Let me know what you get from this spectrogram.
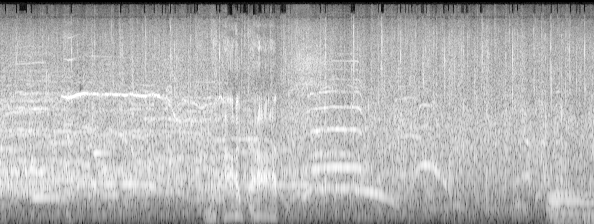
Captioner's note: cheers and applause; piano riff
